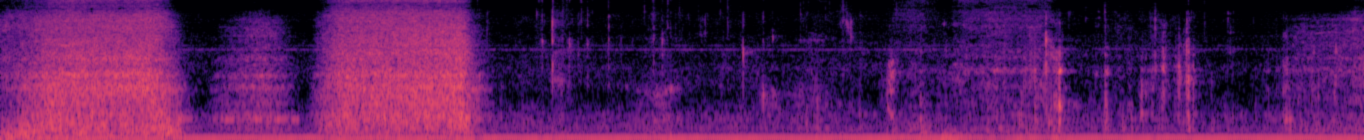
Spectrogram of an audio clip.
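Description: A person eating a mouthful of stewed meat: two breathy puffs of air in the first couple of seconds, then faint, soft chewing clicks.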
